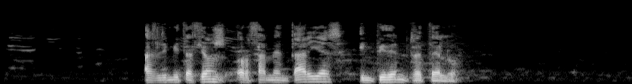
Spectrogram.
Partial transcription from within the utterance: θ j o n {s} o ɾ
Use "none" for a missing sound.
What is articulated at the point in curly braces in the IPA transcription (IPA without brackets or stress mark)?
s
